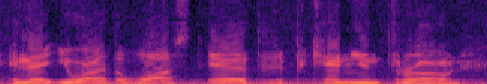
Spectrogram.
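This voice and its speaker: A man's voice: fairly even intonation, fairly quick, natural voice. Man playing a formal lawyer, noisy recording. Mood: formal, insistent. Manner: formal, declamatory. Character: formal, long-winded male lawyer for tiny island nation. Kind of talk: student radio comedy drama acting. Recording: noisy student radio recording with rumble.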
